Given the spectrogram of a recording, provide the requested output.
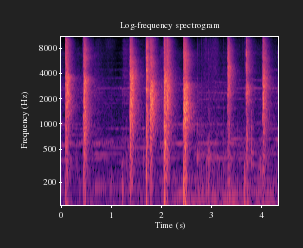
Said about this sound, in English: Clap against our enemies real quick.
